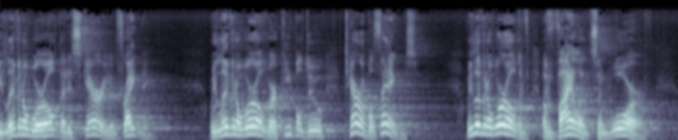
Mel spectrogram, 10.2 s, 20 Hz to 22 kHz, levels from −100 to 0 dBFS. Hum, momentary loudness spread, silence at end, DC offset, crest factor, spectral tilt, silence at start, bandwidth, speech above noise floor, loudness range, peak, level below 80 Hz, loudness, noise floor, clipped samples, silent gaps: none; 13 LU; 0.35 s; under 0.1%; 16 dB; -5.5 dB/octave; 0 s; 16.5 kHz; 38 dB; 4 LU; -4 dBFS; -70 dBFS; -19 LUFS; -57 dBFS; under 0.1%; none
